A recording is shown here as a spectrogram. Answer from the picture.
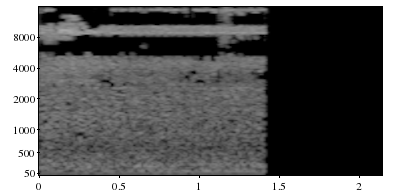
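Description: Steady background hiss with a low electrical-sounding hum, with no distinct event, cutting off abruptly to dead silence about one and a half seconds in.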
